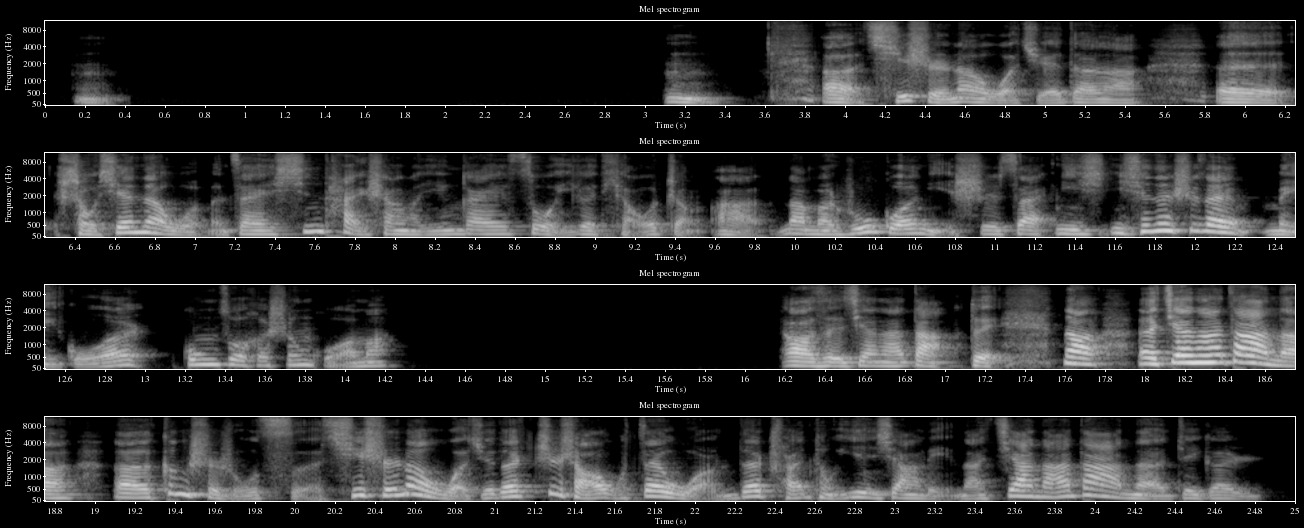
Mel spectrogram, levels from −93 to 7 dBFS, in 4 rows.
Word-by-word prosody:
嗯。 - - -12 2.7
嗯。 145 - -4 0.5
呃， - - 0
其 185 - -2
实 190 -10 -2
呢， 150 +1 -2
我 115 -2 -4
觉 105 +1 -7
得 130 -2 -5
呢， 115 -3 -7 0.4
呃， 125 -5 0
首 125 +2 -3
先 205 +11 +2
呢， 210 - +3
我 120 -5 -4
们 - - -12
在 140 -2 -2
心 140 - -3
态 245 - -4
上 140 +2 -4
呢， 130 - -4
应 135 +3 -6
该 150 -1 -4
做 150 - -6
一 - - -12
个 - - -5
调 - - -9
整 - - -10
啊。 - - -8
那 165 +3 -3
么 135 -3 -2
如 180 - 0
果 175 -6 +2
你 - - -6
是 145 -2 -6
在 150 +1 -2
你 160 - -1 0.2
你 185 - -2
现 250 - 0
在 280 +1 +7
是 275 0 -3
在 230 -6 +4
美 130 -5 -4
国 110 - -2 0.2
工 205 +1 +1
作 200 -3 -2
和 170 -1 -8
生 190 +4 -5
活 160 - -8
吗？ 150 +2 -6 1.9
啊， 165 0 +5
在 150 -1 +2
加 160 +2 -1
拿 150 -1 -1
大， - - +1
对。 - - +1 0.3
那， 245 -3 +9 0.2
呃， 230 0 +7
加 285 +5 +9
拿 285 +1 +11
大 285 -4 +10
呢， 155 -7 +2 0.2
呃， 165 -1 +3
更 305 - 0
是 280 - -4
如 - - -7
此。 - - -11
其 250 - -3
实 245 0 +1
呢， 290 -4 +4
我 195 - -1
觉 155 - -6
得 200 - +4
至 215 +9 -4
少 245 - +2
我 160 -3 -5
在 215 +8 +3
我 185 - 0
们 - - -12
的 210 +2 +2
传 210 -8 -6
统 135 - -6
印 180 +3 -4
象 135 -2 -4
里 115 - -12
呢， 120 +1 -8
加 220 - +2
拿 200 0 0
大 225 -5 +1
呢 130 -7 -3
这 140 +4 -8
个 135 -1 -8
人 105 -2 -16
160 Hz, 225 characters per minute, -21 LUFS, 135-210 Hz, 2.7 s, 拿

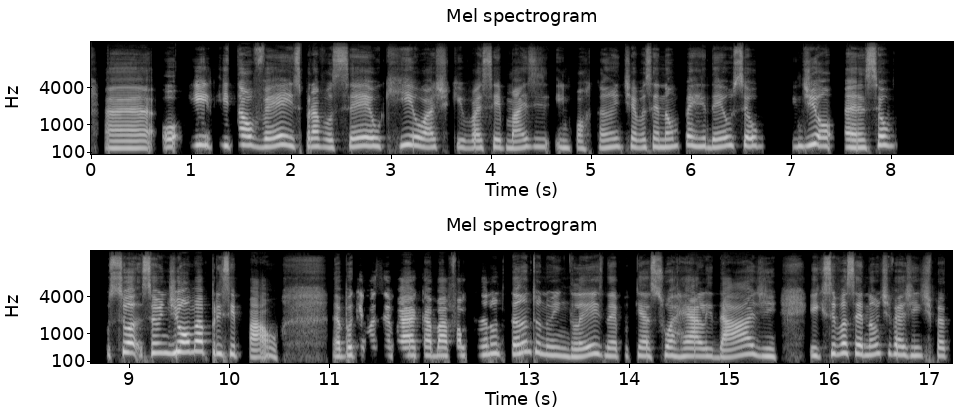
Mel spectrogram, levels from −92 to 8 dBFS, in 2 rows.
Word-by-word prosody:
Eh, 190 0 +1
o 220 - -1
e 270 -1 +3
e 255 -1 -2
talvez 255 -1 +2
pra 235 0 +1
você, 230 +3 +1
o 240 - 0
que 255 +4 -2
eu 250 -4 +2
acho 215 0 -3
que 210 - -9
vai 200 +1 -3
ser 210 +1 -3
mais 195 +4 -3
i 225 -1 -9
importante 205 +3 -5
é - - -1
você 215 +2 -3
não 220 +3 -2
perder 235 -3 -1
o 260 - -2
seu 250 -2 -1 0.3
idiom 245 +2 +1
eh, 210 -1 +3
seu 270 +4 0 0.8
o - - -7
seu 315 -3 +5
seu 305 0 +2
idioma 325 +3 +7
principal, 260 - 0 0.6
eh, 210 - +1
porque 235 +1 -1
você 235 0 -6
vai 225 +1 +7
acabar 230 0 +2
focando 245 +4 -2
tanto 310 +3 +2
no 255 -2 -2
inglês, 230 +3 0
né, 220 -1 0
porque 215 +2 -6
é 220 - 0
sua 235 +3 -1
realidade 215 +2 +1 0.3
e 230 0 -2
que 205 - -4
se 280 - +2
você 285 -1 +3
não 250 +2 -1
tiver 280 -3 -1
gente 230 -1 -5
pra 225 -1 -3
235 Hz, 185 wpm, -20 LUFS, 215-265 Hz, 0.8 s, idioma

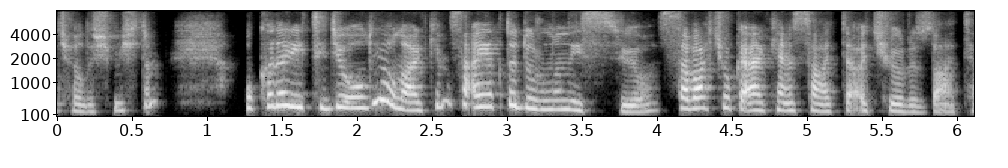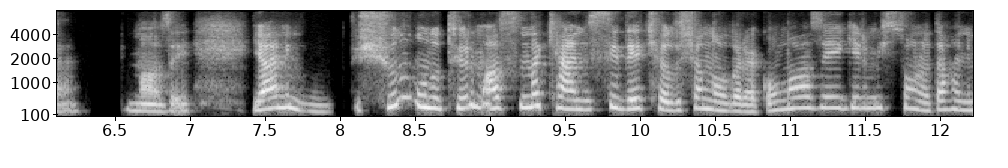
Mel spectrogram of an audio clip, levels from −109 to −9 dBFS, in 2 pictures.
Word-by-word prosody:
çalışmıştım. 205 - -5 0.6
O 290 - -3
kadar 340 +2 +4
itici 320 -2 +2
oluyorlar 295 - +3
ki 225 - -6
mesela 410 -3 -1
ayakta 330 +1 +3
durmanı 250 -2 -1
istiyor. 195 -4 -2
Sabah 280 +4 +3
çok 295 -1 -5
erken 225 0 +3
saatte 205 -3 -3
açıyoruz 180 -4 -4
zaten 190 - -7 0.3
mağazayı. 195 -3 -3 0.4
Yani, 280 +3 +4
b 180 -2 -11 0.2
şunu 330 +3 +2
unutuyorum, 300 +1 +2
aslında 310 +5 +2
kendisi 265 -1 +1
de 265 +1 +4
çalışan 250 +1 -1
olarak 200 -5 -2
o 220 - -2
mağazaya 295 +3 -2
girmiş, 295 +1 -5
sonra 260 -8 -5
da, 245 0 -2
hani, 235 -2 -5
265 Hz, 155 wpm, -22 LUFS, 220-300 Hz, 0.6 s, kadar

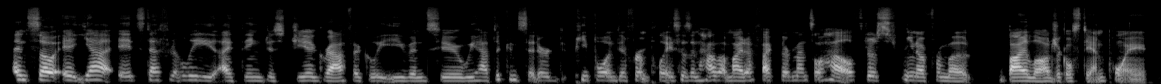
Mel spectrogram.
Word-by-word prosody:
and 210 0 +4
so 195 -1 +8
it - - 0
yeah, 210 -2 +4
it's 185 0 -6
definitely, 195 -2 -4
I 170 - +2
think 175 -1 -9
just 170 -2 -8
geographically 165 -1 0
even 165 0 -5
too, 165 0 -4
we 165 +1 -3
have 175 -1 -3
to 215 - -6
consider 205 -5 -7
to 175 - -27
people 190 -1 -3
in - - -6
different 185 -1 -6
places 180 +1 -6
and 175 -1 -7
how 195 - 0
that - - -1
might 175 0 +2
affect 185 +1 0
their 190 -1 -4
mental 190 0 -5
health, 195 -1 +3
just, 195 -2 -4
you 195 - -5
know, 170 - +2
from 180 -4 -7
a 145 -1 0 0.3
biological 165 -3 +6
standpoint. 80 - -3
180 Hz, 185 wpm, -25 LUFS, 165-195 Hz, 0.3 s, so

